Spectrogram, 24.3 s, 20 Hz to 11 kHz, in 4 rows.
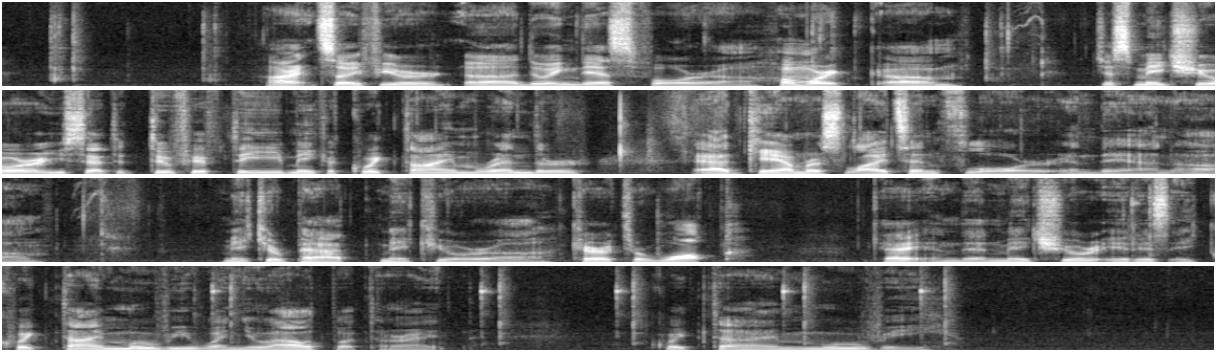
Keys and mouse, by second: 0.4-1.0 shift+middle drag, 2.9-4.1 middle drag, 4.3-5.0 shift+middle drag, 20.6-21.4 drag, 22.1-23.0 drag.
